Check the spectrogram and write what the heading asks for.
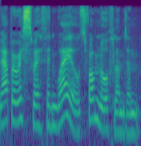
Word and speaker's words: Aberystwyth: Oh, no, yeah, you're right. Aberystwyth. Mm-hmm. Yeah, I'm just imagining a T where there isn't one.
